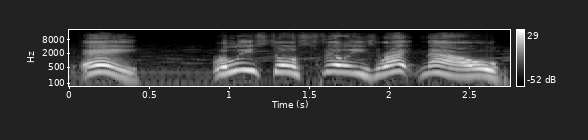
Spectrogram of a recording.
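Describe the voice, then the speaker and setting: A woman's voice: high voice, expressive, takes it slowly, pitched above the performer's own voice. Woman acting hearty old stallion ghost hunter over music. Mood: urgent. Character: old male unicorn stallion, brave kindly professional ghost hunter. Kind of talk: fan fiction story reading. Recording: game music behind the voice.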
